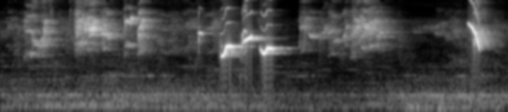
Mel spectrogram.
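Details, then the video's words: A green leafbird (cucak ijo) sings a rich, varied medley of chattering buzzes, clear whistled slurs and sharp rising notes in quick bursts with brief pauses, played to stimulate other kept leafbirds to sing. "Pancingan Cucak Ijo Biar Bunyi dan Cepat Gacor"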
